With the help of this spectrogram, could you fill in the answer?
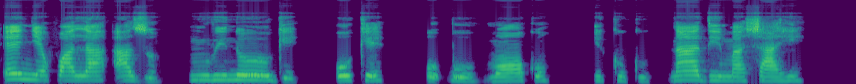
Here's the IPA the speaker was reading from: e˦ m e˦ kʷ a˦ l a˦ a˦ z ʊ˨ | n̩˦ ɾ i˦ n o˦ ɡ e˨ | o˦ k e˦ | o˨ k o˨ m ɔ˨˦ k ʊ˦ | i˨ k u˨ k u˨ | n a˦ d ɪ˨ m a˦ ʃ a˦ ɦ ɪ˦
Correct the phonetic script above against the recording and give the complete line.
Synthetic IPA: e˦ ɲ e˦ kʷ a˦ l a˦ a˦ z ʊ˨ | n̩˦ ɾ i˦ n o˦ ɡ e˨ | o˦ k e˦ | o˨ k͡p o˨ m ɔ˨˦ k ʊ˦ | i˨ k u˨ k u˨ | n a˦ d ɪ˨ m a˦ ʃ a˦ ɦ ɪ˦

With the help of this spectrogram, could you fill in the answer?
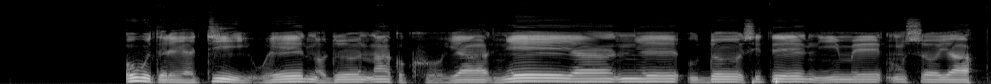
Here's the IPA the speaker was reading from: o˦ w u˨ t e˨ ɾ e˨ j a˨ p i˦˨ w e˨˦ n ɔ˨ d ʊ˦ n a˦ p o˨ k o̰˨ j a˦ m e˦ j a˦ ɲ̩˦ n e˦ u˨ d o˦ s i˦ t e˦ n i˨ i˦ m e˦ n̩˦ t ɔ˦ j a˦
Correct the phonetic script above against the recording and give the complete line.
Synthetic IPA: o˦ w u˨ t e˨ ɾ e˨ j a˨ t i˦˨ w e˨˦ n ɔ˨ d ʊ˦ n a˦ k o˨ kʰ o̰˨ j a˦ ɲ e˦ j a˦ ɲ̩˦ ɲ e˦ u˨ d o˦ s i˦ t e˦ n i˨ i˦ m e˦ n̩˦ s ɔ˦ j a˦

